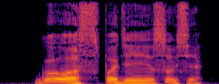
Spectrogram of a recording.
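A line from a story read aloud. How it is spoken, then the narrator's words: Muttered through clenched teeth. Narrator (Russian): пробормотал коми-вояжёр сквозь стиснутые зубы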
